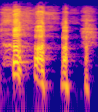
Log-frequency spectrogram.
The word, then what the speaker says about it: Jumba: And if Nicewig's ever listening to, it's not pronounced like Zumba. Like he pronounced my name Jumba. It's Jumba? Jumba.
